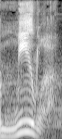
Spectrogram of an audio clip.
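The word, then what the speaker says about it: Milla: Is it pronounced Mia or Mila? Well, it's short for Camila, you know.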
